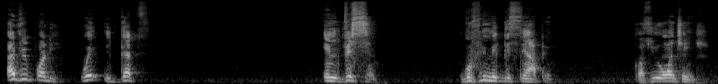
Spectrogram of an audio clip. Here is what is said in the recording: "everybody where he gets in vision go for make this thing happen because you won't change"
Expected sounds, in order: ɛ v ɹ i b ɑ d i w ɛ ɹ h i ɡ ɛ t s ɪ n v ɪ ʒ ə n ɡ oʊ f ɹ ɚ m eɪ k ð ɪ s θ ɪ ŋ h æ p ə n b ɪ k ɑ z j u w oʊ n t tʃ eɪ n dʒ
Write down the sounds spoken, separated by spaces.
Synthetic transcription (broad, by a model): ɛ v ɹ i b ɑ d i w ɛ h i ɡ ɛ t ɪ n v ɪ s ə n ɡ oʊ f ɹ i m eɪ k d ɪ s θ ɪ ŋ h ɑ p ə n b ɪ k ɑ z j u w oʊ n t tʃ eɪ n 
